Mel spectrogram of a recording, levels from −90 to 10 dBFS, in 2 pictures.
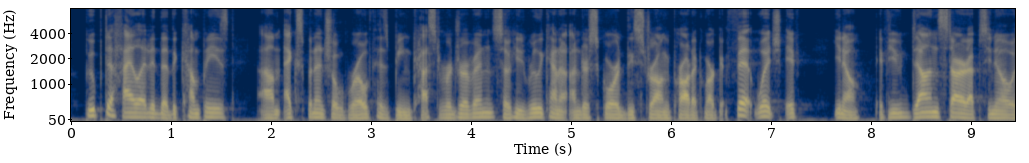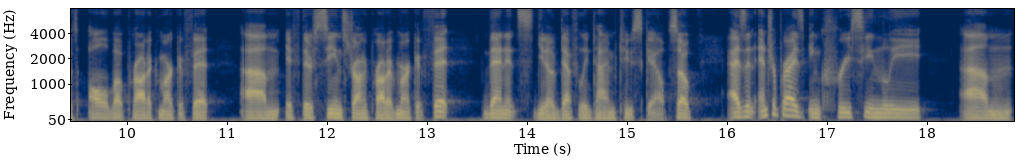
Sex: male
